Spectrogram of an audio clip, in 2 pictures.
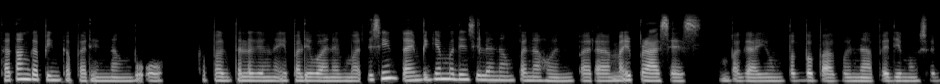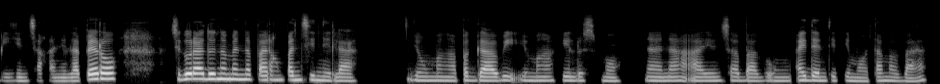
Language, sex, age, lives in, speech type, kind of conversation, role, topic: Filipino, female, 25-29, Philippines, conversation, advice, advisor, Paano ako mananatiling totoo sa sarili habang nakikibagay sa grupo?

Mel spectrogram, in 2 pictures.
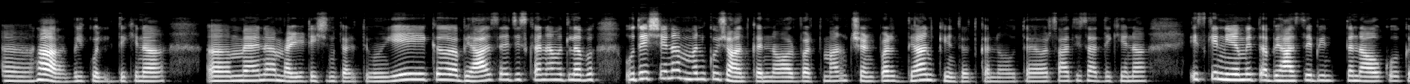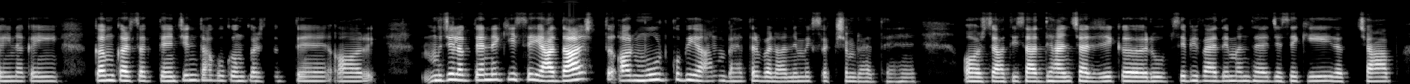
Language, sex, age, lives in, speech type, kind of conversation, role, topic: Hindi, female, 20-24, India, conversation, podcast, guest, ध्यान करने से तनाव में क्या बदलाव आता है?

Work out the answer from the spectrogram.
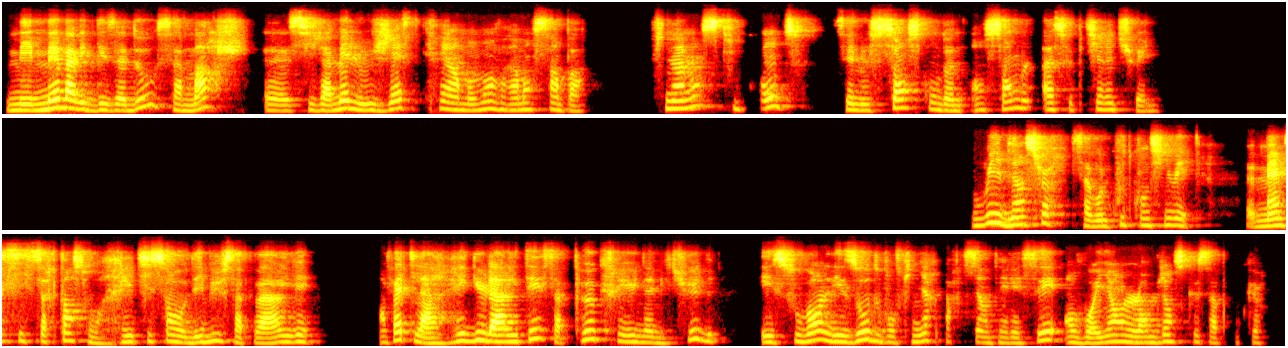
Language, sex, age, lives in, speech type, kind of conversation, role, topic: French, female, 30-34, France, read, expert-assistant, expert, Comment recréer des rituels familiaux à l’ère moderne ?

